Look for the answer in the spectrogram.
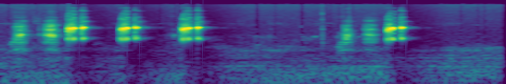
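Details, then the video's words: Pacific tree frog calling at night: a rapid run of raspy, ringing croaks, several paired notes in quick succession, a brief pause, then more, over steady low background noise. "PACIFIC TREE FROG"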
